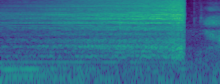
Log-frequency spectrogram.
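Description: A hissing noise swell, a suspense riser effect, growing steadily louder and then cutting off suddenly near the end.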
